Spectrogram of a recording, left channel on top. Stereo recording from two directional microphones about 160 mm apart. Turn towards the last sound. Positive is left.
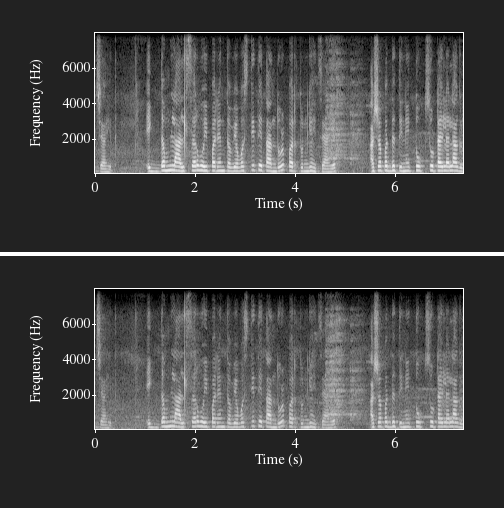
turn(degrees=35)  # may be behind; listen again after turning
